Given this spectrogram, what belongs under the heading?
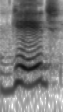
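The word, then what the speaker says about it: gauge: on this list is G au ge which is to be pronounced as Gage and not as God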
